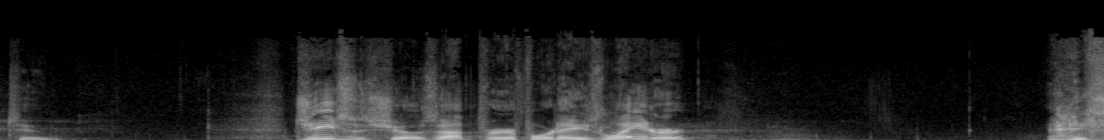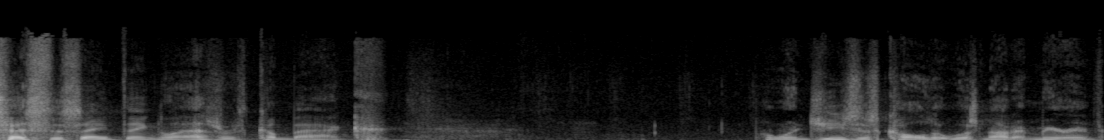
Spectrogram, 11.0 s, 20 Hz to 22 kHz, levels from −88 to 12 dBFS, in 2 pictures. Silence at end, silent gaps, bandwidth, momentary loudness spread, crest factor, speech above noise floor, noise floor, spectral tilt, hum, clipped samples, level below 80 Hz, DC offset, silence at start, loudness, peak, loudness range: 0.05 s; none; 17 kHz; 18 LU; 20 dB; 43 dB; -64 dBFS; -5 dB/octave; none; under 0.1%; -58 dBFS; under 0.1%; 0.05 s; -21 LUFS; -2 dBFS; 16 LU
